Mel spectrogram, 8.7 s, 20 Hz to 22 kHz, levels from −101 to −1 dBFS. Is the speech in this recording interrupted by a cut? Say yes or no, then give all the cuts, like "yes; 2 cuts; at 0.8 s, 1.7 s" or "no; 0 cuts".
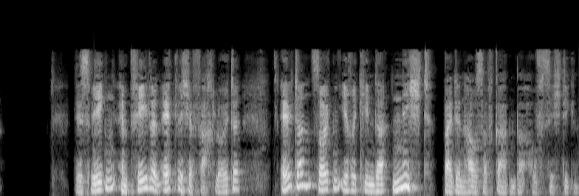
no; 0 cuts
